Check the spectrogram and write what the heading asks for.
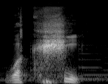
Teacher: the dental sibilant s in your ending is going to jump into becoming a retroflex, and we get the form wakshi.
